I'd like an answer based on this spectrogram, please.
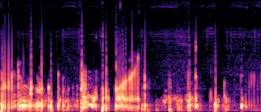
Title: some gurgles | stomach rumbling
